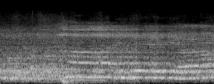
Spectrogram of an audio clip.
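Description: Young girls singing a melody together into a microphone, with long held notes. A brief low thump sounds just over half a second in.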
